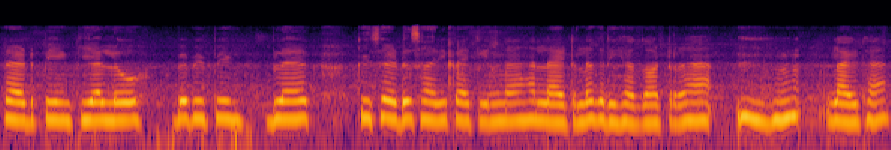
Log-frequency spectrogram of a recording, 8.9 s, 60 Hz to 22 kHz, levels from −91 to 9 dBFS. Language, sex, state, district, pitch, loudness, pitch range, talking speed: Hindi, female, Haryana, Jhajjar, 195 Hz, -14 LUFS, 190-205 Hz, 115 wpm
